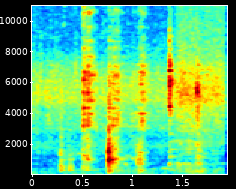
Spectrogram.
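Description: Spices with ginger paste, chili powder and soaked chickpeas being stir-fried in a pan give a close, lively sizzle punctuated by four or five sharp spatula scrapes and clinks over two seconds, with no voices.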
